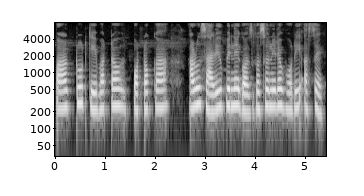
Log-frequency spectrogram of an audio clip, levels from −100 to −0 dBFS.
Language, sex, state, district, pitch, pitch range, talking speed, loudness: Assamese, female, Assam, Kamrup Metropolitan, 240 Hz, 225-255 Hz, 100 wpm, -16 LUFS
